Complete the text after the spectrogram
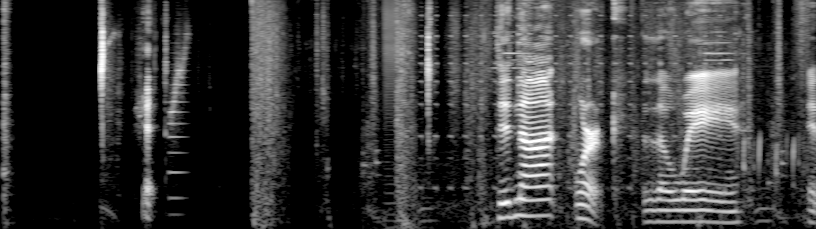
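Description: Game sound effects chime and blip.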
